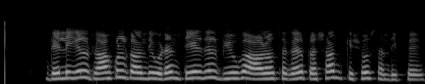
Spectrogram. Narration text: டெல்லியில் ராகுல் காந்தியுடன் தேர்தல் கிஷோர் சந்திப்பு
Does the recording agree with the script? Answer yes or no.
no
